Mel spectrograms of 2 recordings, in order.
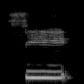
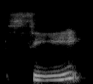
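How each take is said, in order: First: It is said in Cantonese tone one. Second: It is said in Cantonese tone two.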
